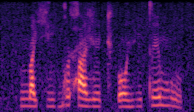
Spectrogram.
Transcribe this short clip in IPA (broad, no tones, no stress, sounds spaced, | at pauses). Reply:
m a ç i ɡ u ħ a ʒ e t͡ʃʼ o j i t e m u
